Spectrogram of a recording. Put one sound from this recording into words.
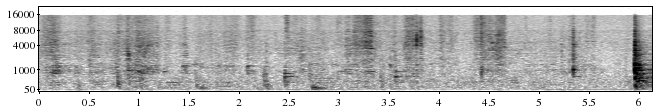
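A cloth rubs and squeaks against a metal tray.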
